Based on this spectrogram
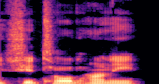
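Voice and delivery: usual speaking voice

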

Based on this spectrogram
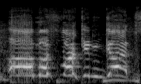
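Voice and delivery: high pained scream; bleeding out. Acted. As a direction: scream clutching your guts. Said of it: "sample your lines from Reservoir Dogs".

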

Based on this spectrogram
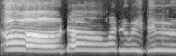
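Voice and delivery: high, drawn-out mock wailing; melodramatic despair. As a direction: wail like grief-stricken parents, hammed up. Parents despair in blindness daydream.

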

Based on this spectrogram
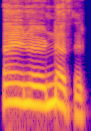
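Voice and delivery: put-on high, loud, sulky boy's retort; mad kid. Boy sulkily answering grandma's question, loud and high. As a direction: snap it back like a sulking kid. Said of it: "I'm mad".

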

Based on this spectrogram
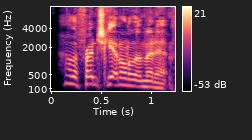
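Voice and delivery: ordinary delivery

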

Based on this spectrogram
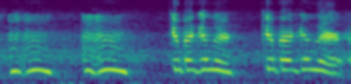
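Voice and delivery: put-on high, insistent little child. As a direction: urge it like a bossy child. Child spirit urging mom back.

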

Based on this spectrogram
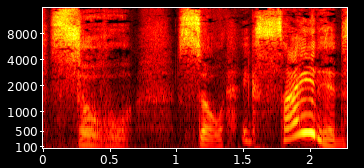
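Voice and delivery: excited. Acted. Drawn-out mock excitement.

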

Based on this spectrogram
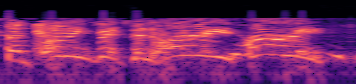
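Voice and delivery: high, frantic cry for him to hurry; panicked shout. Acted. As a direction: scream at him to hurry, terrified. Pursuers approach, Arthur calls out.

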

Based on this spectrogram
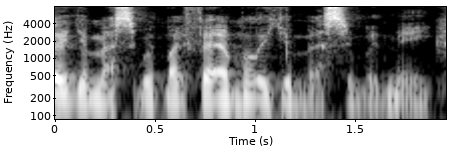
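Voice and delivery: low, quiet tough-guy growl; menacing mob threat; [name]'s gangster voice, low and quiet. Retold or imitated. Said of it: "the gangster".

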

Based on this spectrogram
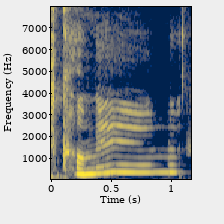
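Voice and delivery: put-on very high falsetto girl voice; high falsetto Willow. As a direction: squeak it up like a young woman. Podcast recap voicing Willow.

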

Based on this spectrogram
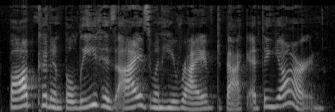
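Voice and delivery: usual speaking voice

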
